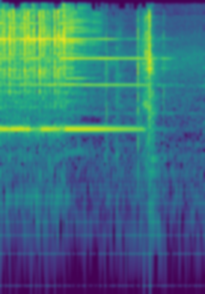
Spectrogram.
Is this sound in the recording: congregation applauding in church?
no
